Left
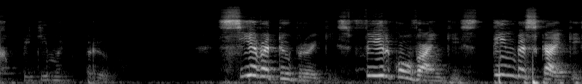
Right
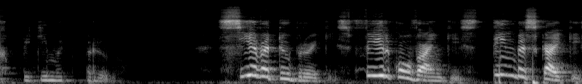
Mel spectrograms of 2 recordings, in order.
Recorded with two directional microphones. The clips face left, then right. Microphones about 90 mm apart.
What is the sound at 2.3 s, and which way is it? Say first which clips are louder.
A woman's voice: right 6 dB; centre (ahead or behind).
